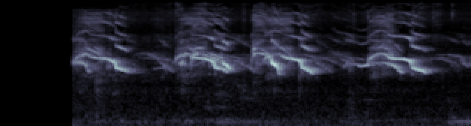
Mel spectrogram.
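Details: Domestic chicken chick peeping: after a brief silence, four loud, high, whistled peeps, each sliding downward, come roughly every half second.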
